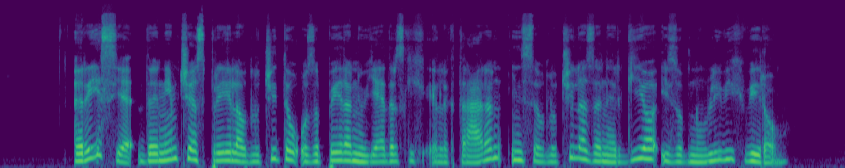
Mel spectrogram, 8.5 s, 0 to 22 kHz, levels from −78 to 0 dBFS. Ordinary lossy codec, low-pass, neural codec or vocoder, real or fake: Opus, 32 kbps; 19.8 kHz; vocoder, 48 kHz, 128 mel bands, Vocos; fake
